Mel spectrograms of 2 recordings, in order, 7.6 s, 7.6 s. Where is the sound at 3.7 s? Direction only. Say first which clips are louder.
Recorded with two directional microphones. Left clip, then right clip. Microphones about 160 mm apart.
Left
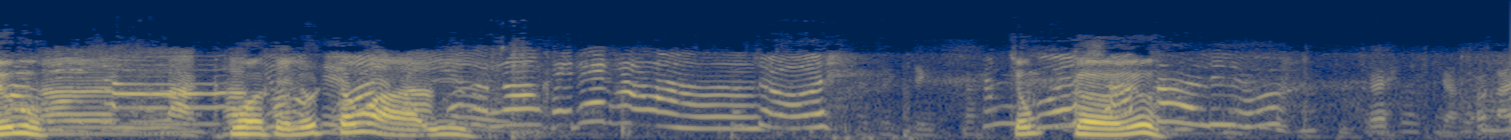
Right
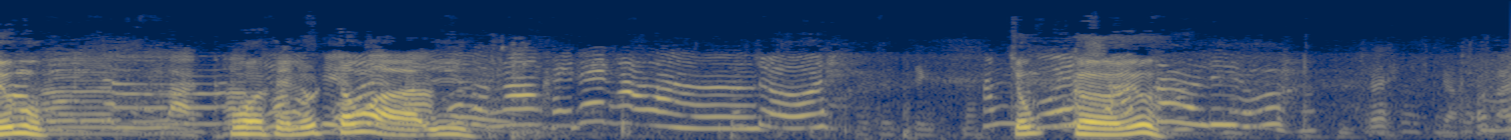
Left 1 dB; 90° left.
